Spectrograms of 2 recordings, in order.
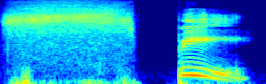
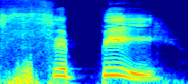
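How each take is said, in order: First: The s runs straight into the p. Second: A vowel is inserted between the s and p. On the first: The speaker calls it right. "the sound of the S only" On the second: The speaker calls it wrong. "you will not say sipi"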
